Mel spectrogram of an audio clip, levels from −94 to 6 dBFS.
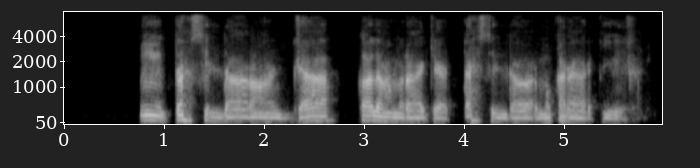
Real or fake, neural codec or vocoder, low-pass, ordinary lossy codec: fake; codec, 24 kHz, 3 kbps, HILCodec; 7.2 kHz; MP3, 64 kbps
